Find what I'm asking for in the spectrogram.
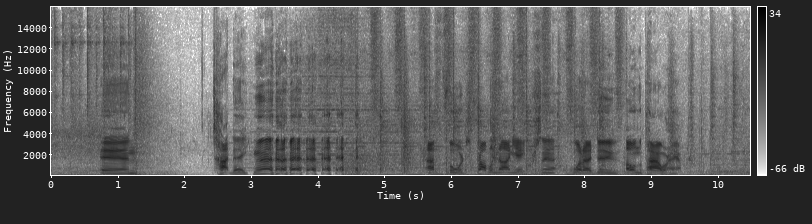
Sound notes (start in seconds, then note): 3.0 laughs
